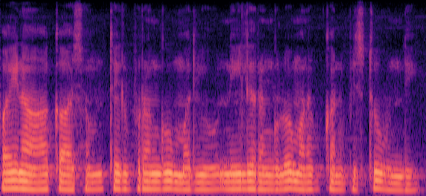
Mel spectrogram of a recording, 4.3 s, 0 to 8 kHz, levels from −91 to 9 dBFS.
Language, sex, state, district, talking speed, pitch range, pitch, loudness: Telugu, male, Telangana, Mahabubabad, 140 wpm, 110-120 Hz, 115 Hz, -17 LUFS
